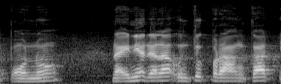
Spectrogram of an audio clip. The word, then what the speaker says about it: Phono: tuner lalu ada Pon Pono ini bacanya Pono nah ini adalah untuk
